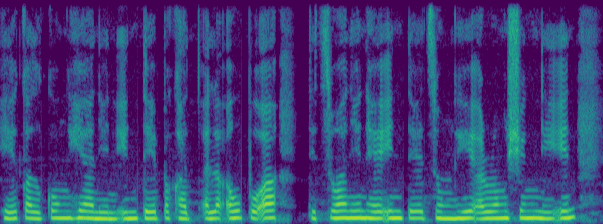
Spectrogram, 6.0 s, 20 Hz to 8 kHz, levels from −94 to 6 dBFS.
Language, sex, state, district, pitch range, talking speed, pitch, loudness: Mizo, female, Mizoram, Aizawl, 230-245 Hz, 240 wpm, 240 Hz, -14 LUFS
